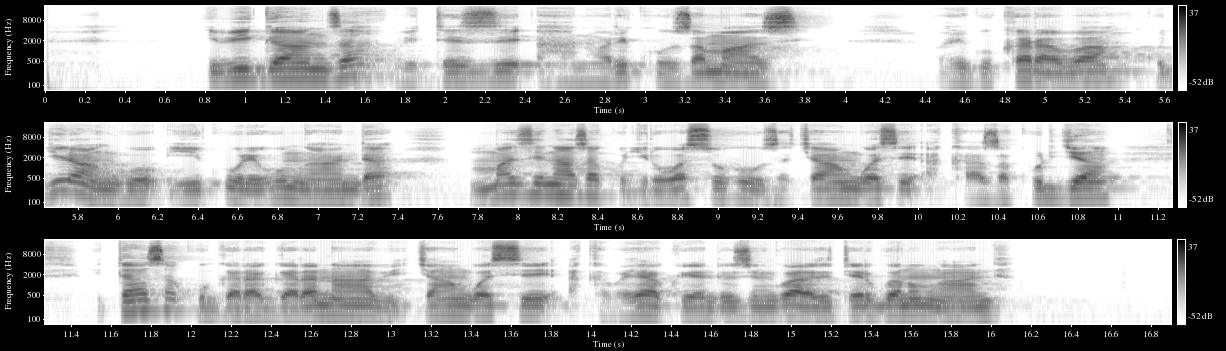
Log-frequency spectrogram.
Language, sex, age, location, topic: Kinyarwanda, male, 18-24, Huye, health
